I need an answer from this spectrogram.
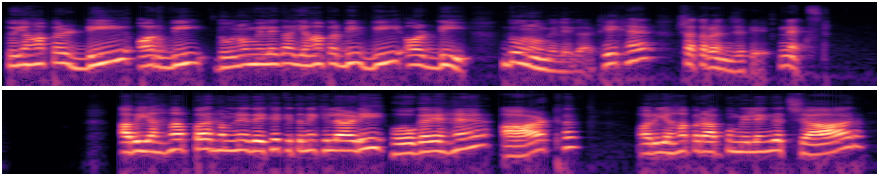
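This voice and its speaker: A young male teacher giving an exam-prep lecture, building memory tricks and checking in with short questions. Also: high voice. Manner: mnemonic-heavy, keeps asking "है ना?" and "ठीक है?".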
